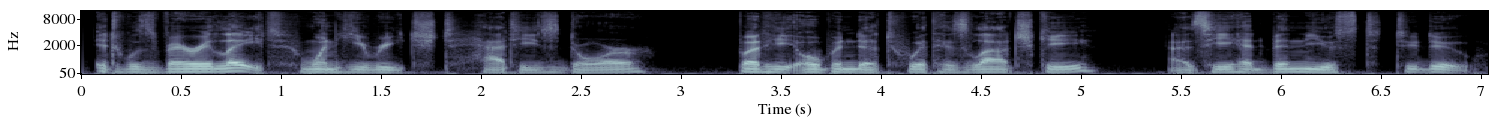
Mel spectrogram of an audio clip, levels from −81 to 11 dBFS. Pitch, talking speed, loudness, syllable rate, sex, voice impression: 95 Hz, 205 wpm, -19 LUFS, 4.7 syllables/s, male, masculine, adult-like, slightly old, thick, tensed, powerful, bright, slightly soft, clear, fluent, slightly raspy, very cool, intellectual, very refreshing, very sincere, calm, slightly mature, very friendly, very reassuring, very unique, very elegant, wild, very sweet, very lively, kind, slightly modest, slightly light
